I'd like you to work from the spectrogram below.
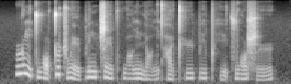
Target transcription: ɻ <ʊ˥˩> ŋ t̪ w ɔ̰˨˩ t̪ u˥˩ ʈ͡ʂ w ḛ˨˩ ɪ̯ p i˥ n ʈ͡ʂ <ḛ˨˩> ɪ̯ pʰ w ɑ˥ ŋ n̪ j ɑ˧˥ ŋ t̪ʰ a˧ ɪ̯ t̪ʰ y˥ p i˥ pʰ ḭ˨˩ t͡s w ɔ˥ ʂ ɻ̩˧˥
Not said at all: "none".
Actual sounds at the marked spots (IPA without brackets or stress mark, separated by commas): ʊ˥˩, e˥˩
